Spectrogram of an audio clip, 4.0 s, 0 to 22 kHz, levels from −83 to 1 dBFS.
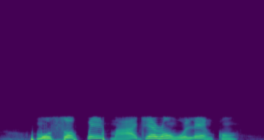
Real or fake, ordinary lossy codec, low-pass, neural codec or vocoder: real; none; 3.6 kHz; none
